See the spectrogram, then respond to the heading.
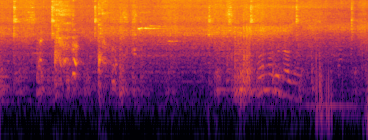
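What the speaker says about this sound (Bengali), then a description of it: "ভাজা আলু আর পনির আমরা দিয়ে দেবো" Fried potatoes and paneer are stirred into sizzling masala in a pan. Close clattering spoon scrapes ride over a constant hiss, with a brief cough.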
